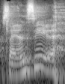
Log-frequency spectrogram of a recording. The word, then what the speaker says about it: Sayansi: And then we found, you know, this is super easy to pronounce because Swahili is like Spanish, no? You say things exactly the way you write them.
